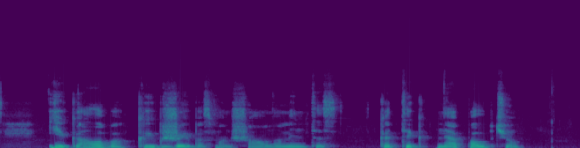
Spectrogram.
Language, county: Lithuanian, Šiauliai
